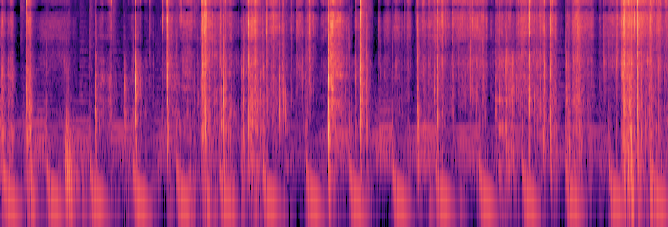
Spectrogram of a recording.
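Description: Plastic shrink-wrap on a cardboard blind box crackling in short bursts as it is snipped with small scissors and peeled off, busier from about two seconds in. Background music with a steady beat plays throughout.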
